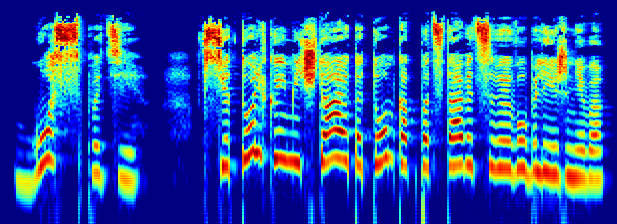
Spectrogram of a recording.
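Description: A woman's put-on character voice at an extremely high pitch, with lively intonation and a slow pace, in a dry, close sound with no echo. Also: very clean recording, silent background.

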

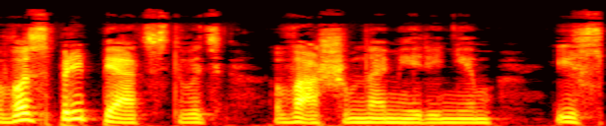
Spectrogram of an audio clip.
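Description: Over a quiet background, someone is reading aloud in a natural voice with fairly even intonation.

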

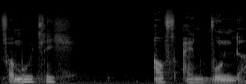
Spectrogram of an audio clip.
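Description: Using a put-on character voice, a man speaks slowly at an extremely low pitch with a slightly husky edge and big pitch swings.

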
